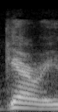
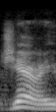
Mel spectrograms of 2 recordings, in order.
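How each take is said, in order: First: The name begins with a hard g sound. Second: The name begins with a soft j sound. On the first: This is how the man himself said his name. The speaker calls it right. "He pronounced it Gary" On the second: This is how the name is commonly said today. The speaker calls it wrong. "not Jerry"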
